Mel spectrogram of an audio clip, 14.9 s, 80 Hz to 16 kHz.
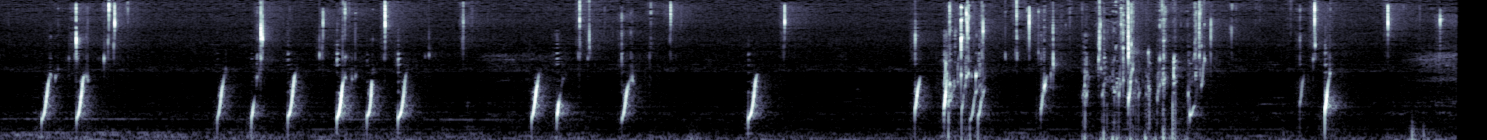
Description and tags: running water bubbles-03
many bubbles made with air-filled bottle
under water of a sink
this one is not continuous, sounds more bottling
recorded with sony MD recorder and stereo microphone
bubbles, running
